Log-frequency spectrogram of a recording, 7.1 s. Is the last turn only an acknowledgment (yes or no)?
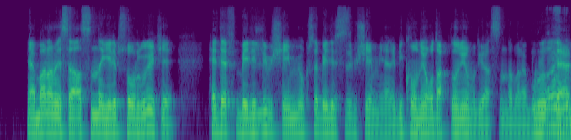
no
